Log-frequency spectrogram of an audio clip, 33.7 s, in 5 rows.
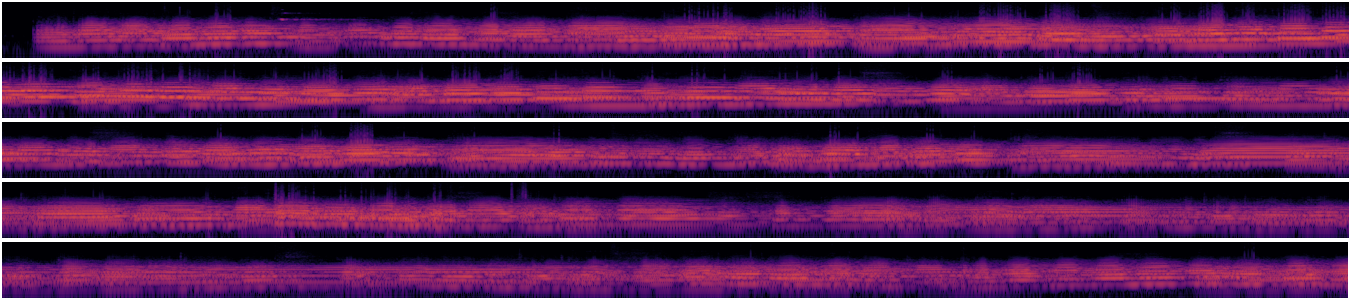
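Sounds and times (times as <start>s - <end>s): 
trombone: 0.1s - 33.6s.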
